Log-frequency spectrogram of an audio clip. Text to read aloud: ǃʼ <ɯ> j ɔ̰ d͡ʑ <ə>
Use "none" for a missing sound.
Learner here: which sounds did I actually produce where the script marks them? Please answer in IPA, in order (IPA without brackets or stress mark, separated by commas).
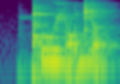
u, ə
